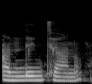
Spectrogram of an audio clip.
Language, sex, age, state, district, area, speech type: Telugu, female, 18-30, Andhra Pradesh, Nandyal, urban, spontaneous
